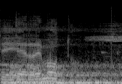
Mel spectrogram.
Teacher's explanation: Y en terremoto hay algo parecido, porque es una palabra fuerte, con sonidos vibrantes, como son las R's, con sonidos dentales fuertes, como es la T, y con una vocal repetida, que es la vocal O, que es una vocal de una cierta oscuridad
